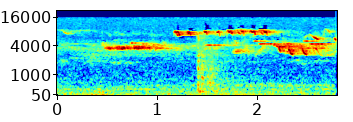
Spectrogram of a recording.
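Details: Robin singing high, thin, varied phrases that waver and slide, a short tinkling run followed by a higher sweeping strain, with a single soft knock partway through and a faint outdoor hiss behind.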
